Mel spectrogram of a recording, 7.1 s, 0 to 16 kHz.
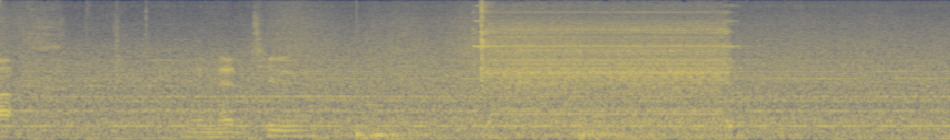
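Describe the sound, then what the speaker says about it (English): Twin spindles of a 1994 Mazak Multiplex 420 CNC turning center lathe spin up and run with a steady mechanical whine and hum, a bright higher tone joining midway then dropping out, while someone talks nearby. "Go ahead and start the spindles up."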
